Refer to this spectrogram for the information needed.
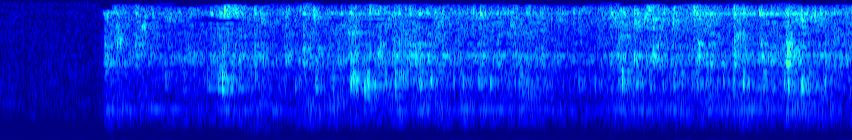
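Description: A faint hiss gives way after a half-second to a steady rush of still-cold water pouring from a tap, continuous, with no one speaking.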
